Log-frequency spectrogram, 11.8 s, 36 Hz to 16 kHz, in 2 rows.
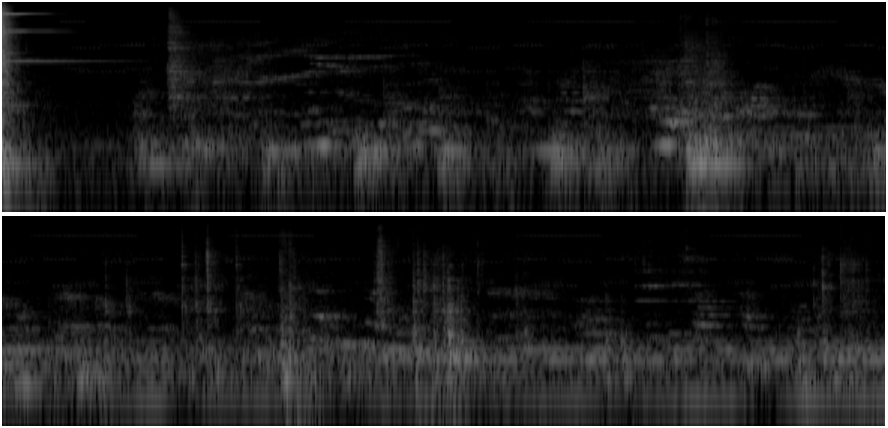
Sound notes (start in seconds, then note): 0.0 typewriter dings; 0.9 crickets chirping; 1.4 people chattering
